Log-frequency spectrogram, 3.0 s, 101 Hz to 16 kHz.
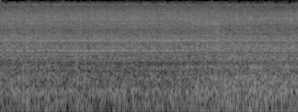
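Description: A small airplane's piston engine drones steadily in flight at about 5,000 feet, a loud, even, continuous hum with a low rumble and no voices.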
